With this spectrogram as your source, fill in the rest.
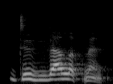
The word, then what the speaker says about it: development: Development. Development. So you can hear that stress is on the second syllable. Development. That third syllable reduces down to the schwa. We don't hear oh.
